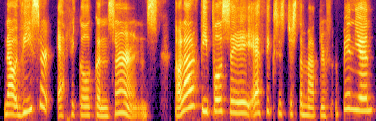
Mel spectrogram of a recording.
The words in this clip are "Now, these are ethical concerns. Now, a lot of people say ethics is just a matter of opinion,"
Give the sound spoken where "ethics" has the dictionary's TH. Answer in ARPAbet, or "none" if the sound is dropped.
TH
